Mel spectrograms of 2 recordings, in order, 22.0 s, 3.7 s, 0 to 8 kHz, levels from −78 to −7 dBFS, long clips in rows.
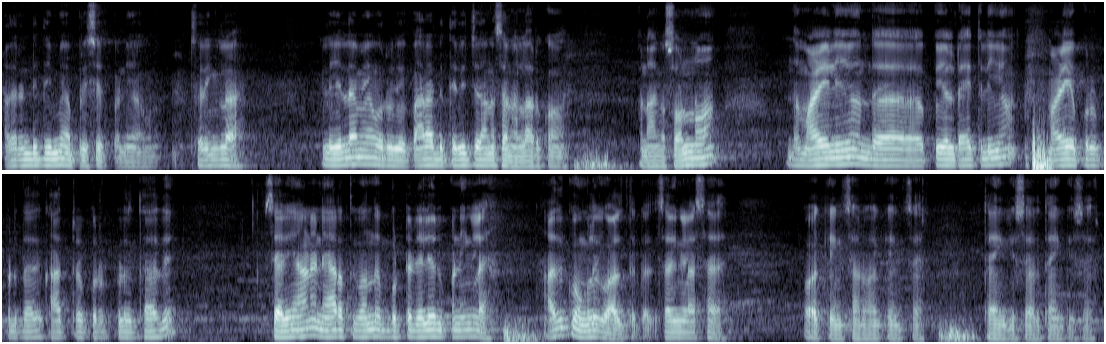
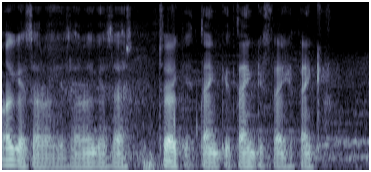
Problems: none marked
